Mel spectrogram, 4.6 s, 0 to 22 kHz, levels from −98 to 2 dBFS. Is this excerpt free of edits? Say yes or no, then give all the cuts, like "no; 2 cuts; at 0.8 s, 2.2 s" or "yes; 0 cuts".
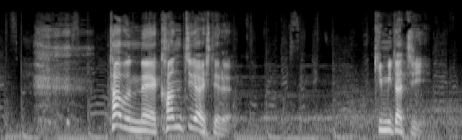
yes; 0 cuts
